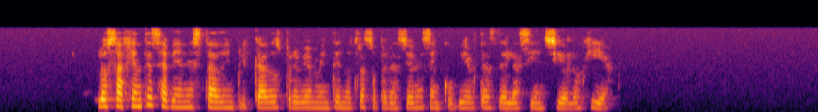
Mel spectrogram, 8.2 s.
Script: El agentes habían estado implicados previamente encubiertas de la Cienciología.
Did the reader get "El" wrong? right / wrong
wrong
